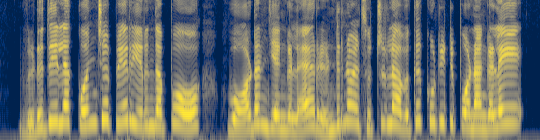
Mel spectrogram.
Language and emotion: Tamil, happy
